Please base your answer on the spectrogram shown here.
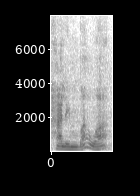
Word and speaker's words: halimbawa: In Tagalog, halimbawa ng panitikan. First syllable ha, second syllable lim, third syllable ba, fourth syllable wa. Halimbawa, halimbawa. The accent is in the third syllable.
